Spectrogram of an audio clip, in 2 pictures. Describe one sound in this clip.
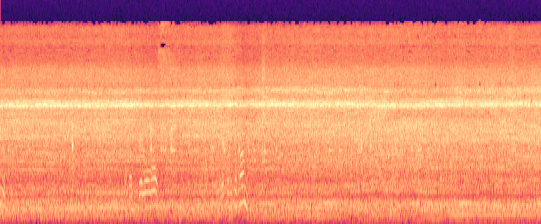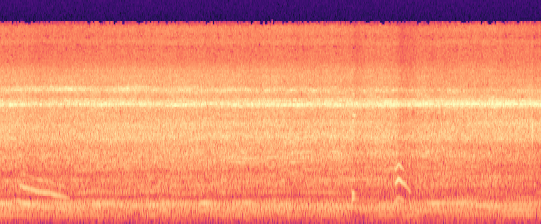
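A heavy truck engine rumbles and labours as the truck drives slowly closer.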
